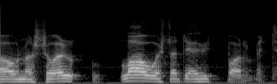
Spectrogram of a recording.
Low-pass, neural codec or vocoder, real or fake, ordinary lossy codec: 14.4 kHz; vocoder, 48 kHz, 128 mel bands, Vocos; fake; none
